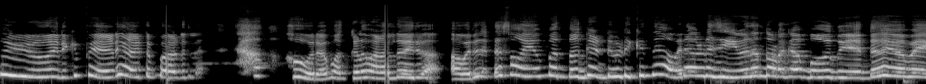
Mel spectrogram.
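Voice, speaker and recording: A woman's voice: high-pitched, darkish tone. A woman playing a melodramatic middle-aged mother in a comedy sketch, scolding and lamenting over and over. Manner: scolding, wailing, repeats herself. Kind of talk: comedy sketch role-play.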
